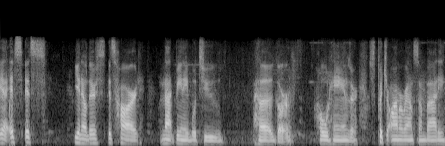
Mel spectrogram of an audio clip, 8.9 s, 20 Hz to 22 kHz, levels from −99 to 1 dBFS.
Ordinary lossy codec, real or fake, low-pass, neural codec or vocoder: Opus, 16 kbps; real; 7.2 kHz; none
